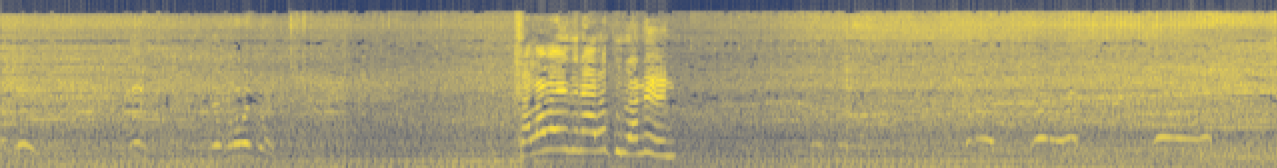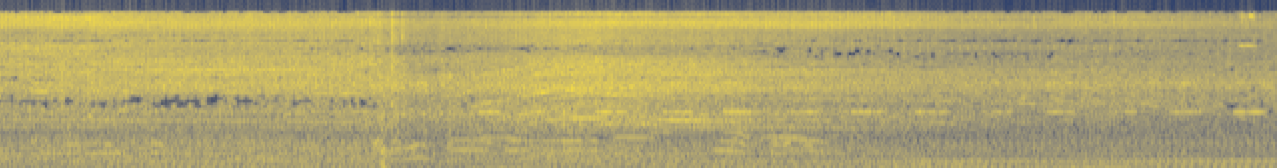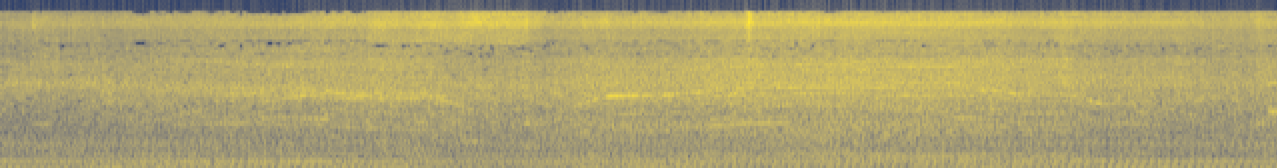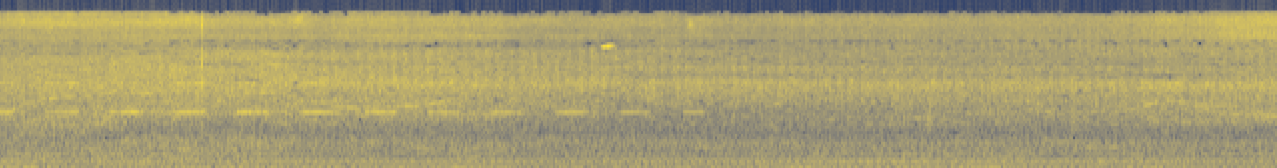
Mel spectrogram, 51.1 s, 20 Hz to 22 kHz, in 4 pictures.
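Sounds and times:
diesel engine running: 0.0s - 51.0s
reversing alarm beeps: 9.7s - 46.1s.

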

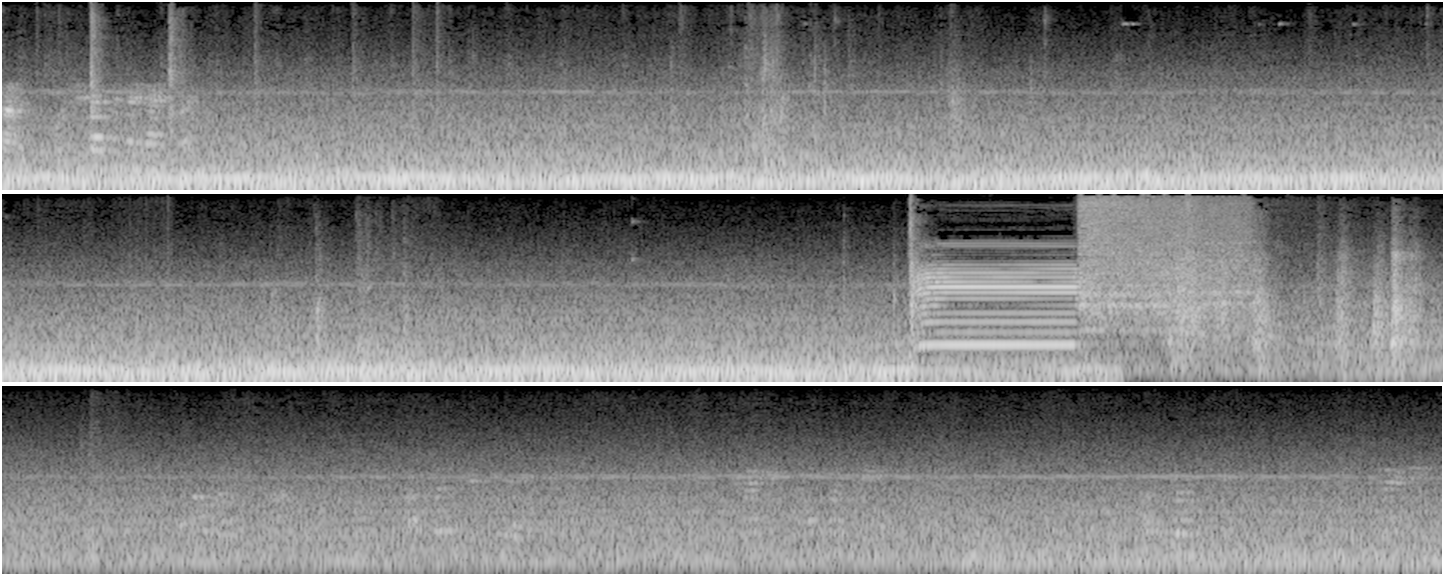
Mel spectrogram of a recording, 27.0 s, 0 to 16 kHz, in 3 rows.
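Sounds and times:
bus engine running: 0.0s - 27.0s
electronic buzzer tone: 14.7s - 16.4s.

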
